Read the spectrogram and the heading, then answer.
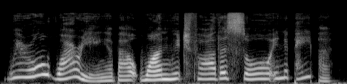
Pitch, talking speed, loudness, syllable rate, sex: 255 Hz, 190 wpm, -17 LUFS, 5.5 syllables/s, female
